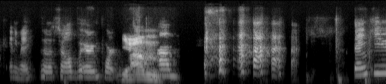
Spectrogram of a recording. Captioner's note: laughs loudly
